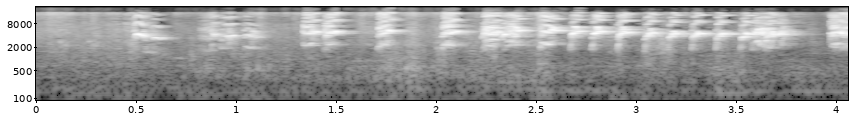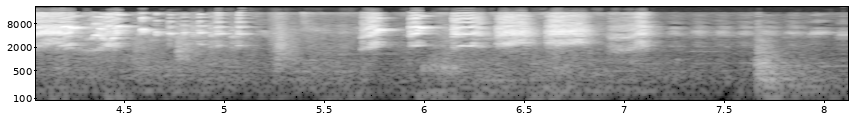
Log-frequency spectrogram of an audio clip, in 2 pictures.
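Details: Colony lovebirds producing fast runs of sharp, high chirps, roughly four per second in places, overlapping into busy chattering with brief lulls.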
